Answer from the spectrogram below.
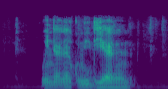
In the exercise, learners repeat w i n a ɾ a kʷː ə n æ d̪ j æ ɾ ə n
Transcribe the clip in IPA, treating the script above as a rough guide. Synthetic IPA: w i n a ɾ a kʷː ə n i d̪ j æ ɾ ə n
